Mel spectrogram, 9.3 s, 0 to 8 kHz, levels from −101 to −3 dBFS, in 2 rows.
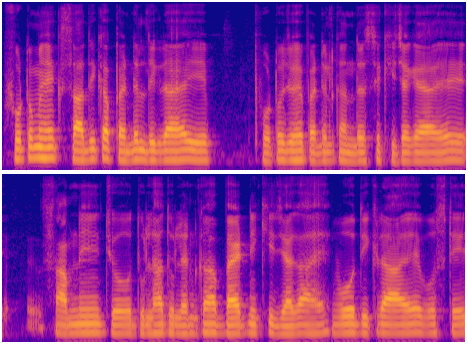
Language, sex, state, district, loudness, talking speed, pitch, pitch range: Hindi, male, Uttar Pradesh, Jyotiba Phule Nagar, -29 LUFS, 225 wpm, 110 Hz, 105-120 Hz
